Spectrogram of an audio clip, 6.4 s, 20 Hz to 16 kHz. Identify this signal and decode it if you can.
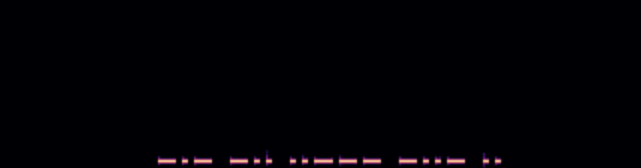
Morse code, heard as a keyed tone, about 20 wpm, 700 Hz. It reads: KD2XI
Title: Speed Racing - USA Call Signs 17wpm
